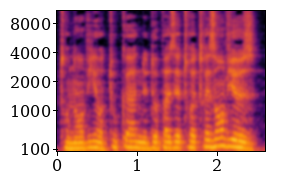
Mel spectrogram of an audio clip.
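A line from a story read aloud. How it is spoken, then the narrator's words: Laughing. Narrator (French): dit Wilkinson en riant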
